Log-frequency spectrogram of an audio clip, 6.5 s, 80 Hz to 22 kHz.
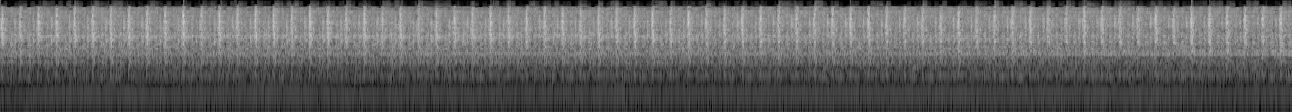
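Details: Mitsubishi 4G94 engine on cold start: sharp even ticking knock about three to four per second, steady over cold idle; cause unknown.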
